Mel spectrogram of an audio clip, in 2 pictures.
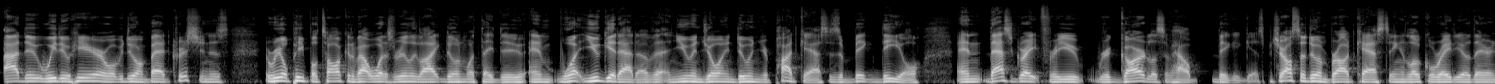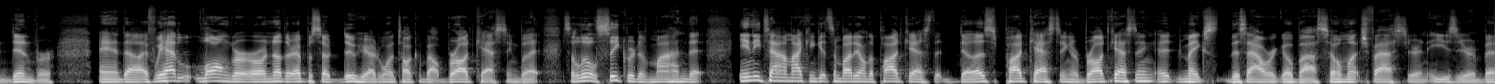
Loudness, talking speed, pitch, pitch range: -16 LUFS, 235 wpm, 125 Hz, 110-135 Hz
